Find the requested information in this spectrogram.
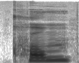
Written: kom

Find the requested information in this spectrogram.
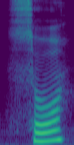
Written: saa

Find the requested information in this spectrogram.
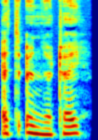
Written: et undertoey

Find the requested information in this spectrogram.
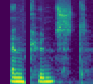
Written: en kunst

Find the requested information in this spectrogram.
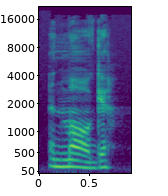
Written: en mage

